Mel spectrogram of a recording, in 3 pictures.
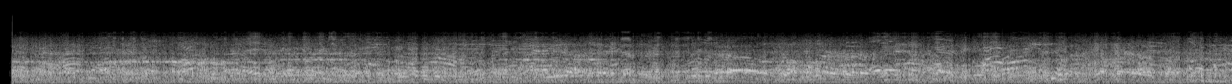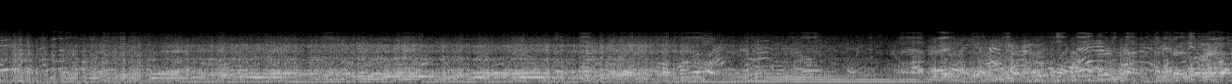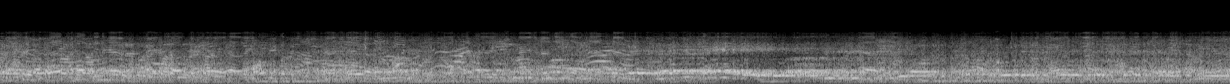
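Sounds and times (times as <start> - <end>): crowd talking: 0.0 - 36.9
loud steady drone: 0.1 - 36.9
amplified music: 10.1 - 22.8.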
